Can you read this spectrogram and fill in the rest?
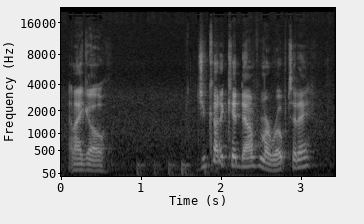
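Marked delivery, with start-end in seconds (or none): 1.7-3.1 really calm voice, pitch lightly rising. Retelling looking a frothing coworker dead in the eye: retelling own really calm question. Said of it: "just really calm".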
